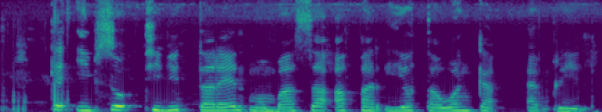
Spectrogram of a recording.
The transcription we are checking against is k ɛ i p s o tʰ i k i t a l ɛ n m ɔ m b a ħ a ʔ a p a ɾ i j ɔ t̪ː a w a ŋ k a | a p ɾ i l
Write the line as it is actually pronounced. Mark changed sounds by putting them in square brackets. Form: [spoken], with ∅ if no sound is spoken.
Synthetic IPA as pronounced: k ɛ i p s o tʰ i [ɡ] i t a [ɾ] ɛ n m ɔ m b a [s] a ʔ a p a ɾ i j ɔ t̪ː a w a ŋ k a | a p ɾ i l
